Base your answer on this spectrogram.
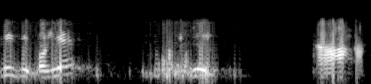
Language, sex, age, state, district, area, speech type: Hindi, male, 60+, Bihar, Vaishali, rural, conversation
